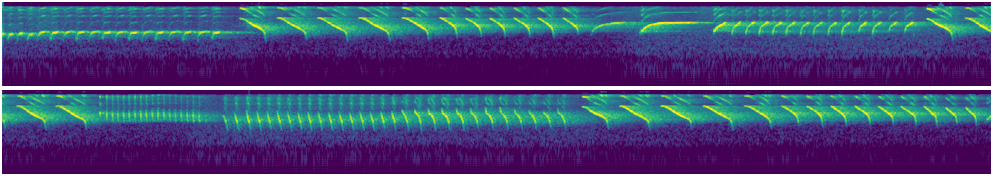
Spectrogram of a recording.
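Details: Melodious canary song used to train young birds: it opens with a low trill, breaks into rapid runs of descending notes, adds arched whistles and a dense buzzy roll, then more fast runs.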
